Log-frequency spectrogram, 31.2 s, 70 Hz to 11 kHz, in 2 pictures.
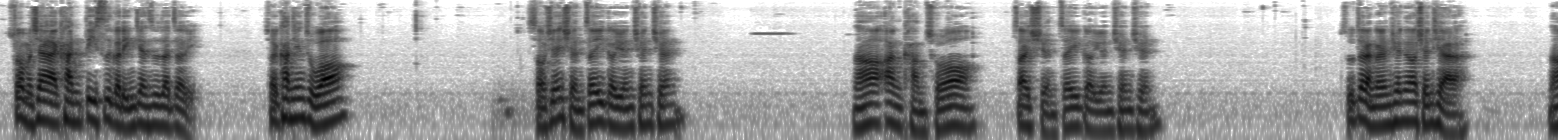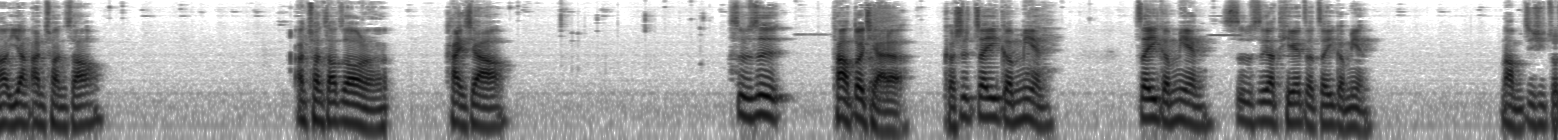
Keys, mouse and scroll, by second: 0.0 super+2, 2.5 scroll up 2, 3.1 scroll down 2, 4.2-5.1 shift+middle drag, 5.5 scroll up 1, 6.6 click, 8.3 scroll down 1, 8.8 shift+middle click, 10.7-11.1 ctrl+scroll up 1, 12.5 ctrl+click, 13.0 ctrl+scroll down 2, 13.8 scroll down 2, 14.3 scroll down 2, 15.3 scroll up 2, 16.5 click, 18.9 click, 20.5 click, 21.1 scroll down 1, 22.1 shift+click, 22.6 shift+scroll up 1, 23.4 shift+click, 24.6-25.6 drag, 26.0-26.5 middle drag, 27.5-28.3 middle drag.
